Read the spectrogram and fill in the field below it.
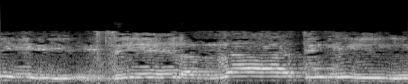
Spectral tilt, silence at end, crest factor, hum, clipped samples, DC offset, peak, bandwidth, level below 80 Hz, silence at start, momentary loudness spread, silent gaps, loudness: -8 dB/octave; 0 s; 10 dB; none; under 0.1%; under 0.1%; -2 dBFS; 5 kHz; -44 dBFS; 0 s; 4 LU; none; -13 LUFS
